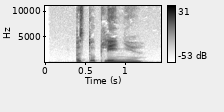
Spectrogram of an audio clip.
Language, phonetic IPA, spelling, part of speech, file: Russian, [pəstʊˈplʲenʲɪje], поступление, noun, Ru-поступление.ogg
- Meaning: 1. entrance, entering, joining, admission, intake 2. receipt, arrival 3. proceeds, earnings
